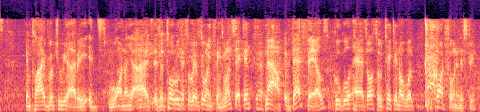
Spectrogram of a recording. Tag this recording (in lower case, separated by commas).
speech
